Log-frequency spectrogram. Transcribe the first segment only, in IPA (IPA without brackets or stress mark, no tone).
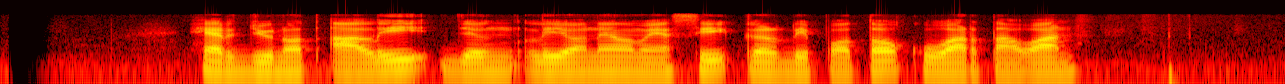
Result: h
